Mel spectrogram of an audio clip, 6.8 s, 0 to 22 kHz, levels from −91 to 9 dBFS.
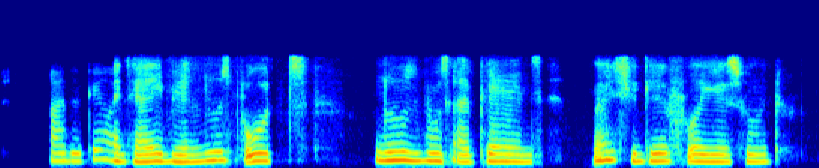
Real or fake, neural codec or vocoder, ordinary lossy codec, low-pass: fake; codec, 24 kHz, 1 kbps, SNAC; Opus, 24 kbps; 5.4 kHz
